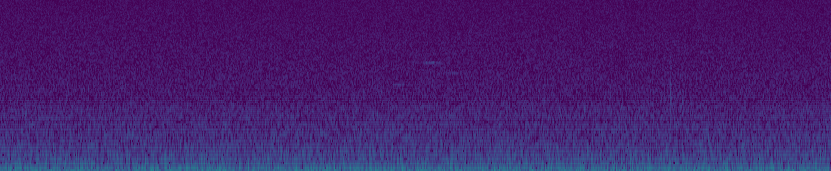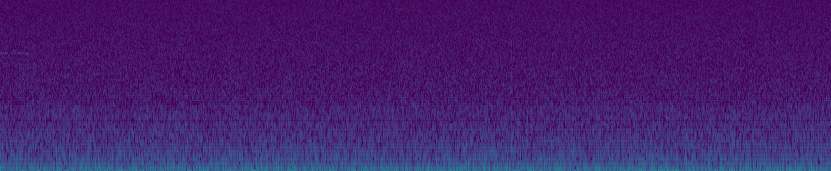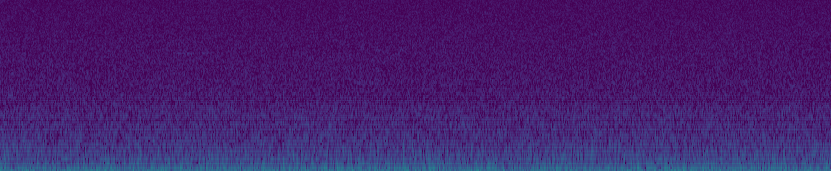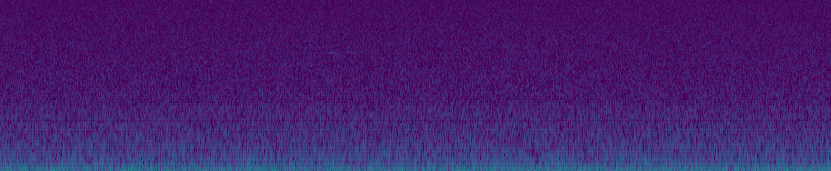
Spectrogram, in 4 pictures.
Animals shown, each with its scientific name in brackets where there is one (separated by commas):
Hermit Thrush (Catharus guttatus), Black-throated Green Warbler (Setophaga virens)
